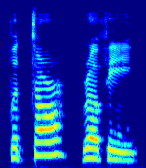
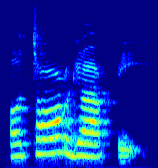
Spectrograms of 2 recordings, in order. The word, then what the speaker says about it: photography: đọc theo cô ạ photography photography Đúng rồi photography photography không có r nha không có gr đâu ạ nhìn cái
